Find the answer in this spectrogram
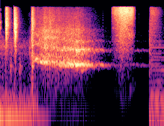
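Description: Tyre-screech sound effect: a car's tyres squealing in a skid, falling slightly in pitch and fading over about a second. It starts as a music beat ends and is followed by a brief hiss.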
